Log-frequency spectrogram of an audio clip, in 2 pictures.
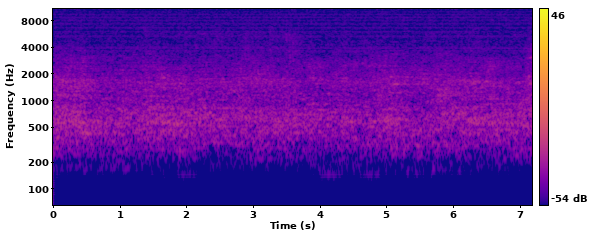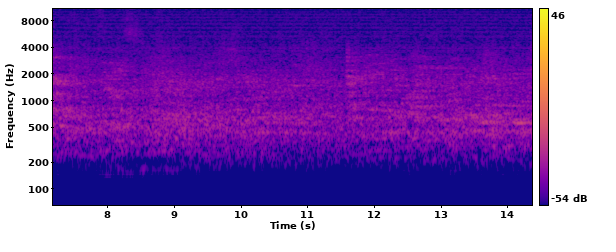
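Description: A small string group plays slowly and softly in a large echoing hall.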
